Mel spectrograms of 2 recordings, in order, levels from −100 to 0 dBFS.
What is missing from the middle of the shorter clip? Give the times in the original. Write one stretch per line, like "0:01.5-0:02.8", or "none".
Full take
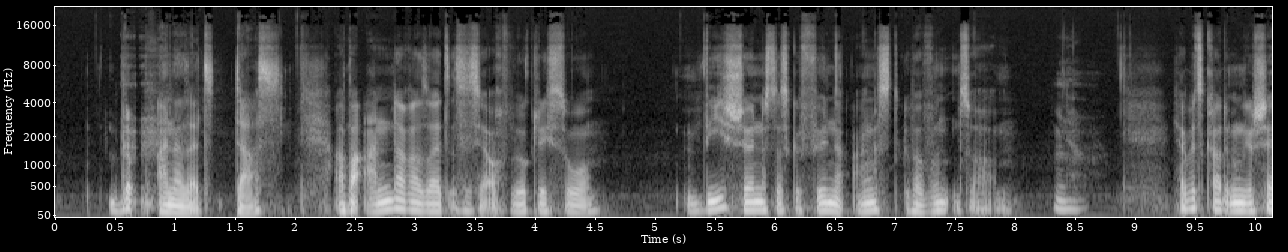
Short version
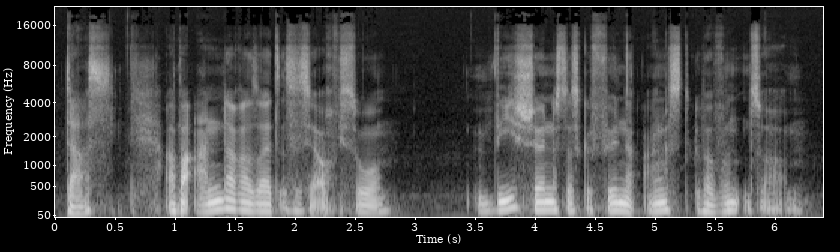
0:03.8-0:04.1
